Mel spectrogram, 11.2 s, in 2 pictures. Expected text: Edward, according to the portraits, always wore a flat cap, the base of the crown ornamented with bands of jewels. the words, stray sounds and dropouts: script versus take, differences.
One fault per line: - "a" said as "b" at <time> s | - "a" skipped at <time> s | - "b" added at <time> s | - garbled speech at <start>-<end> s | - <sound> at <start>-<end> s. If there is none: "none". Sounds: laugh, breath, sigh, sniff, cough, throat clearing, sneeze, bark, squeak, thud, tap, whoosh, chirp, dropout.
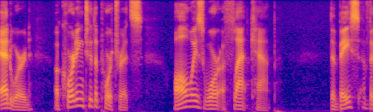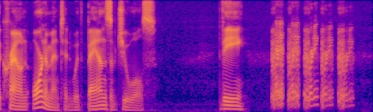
- "The" added at 8.9 s
- laugh at 9.7-10.9 s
